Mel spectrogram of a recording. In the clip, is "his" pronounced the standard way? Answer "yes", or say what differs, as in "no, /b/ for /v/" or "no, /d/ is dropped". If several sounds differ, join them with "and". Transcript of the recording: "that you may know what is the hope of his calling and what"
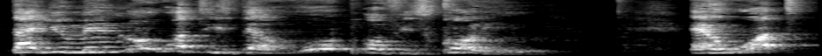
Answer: no, /s/ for /z/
